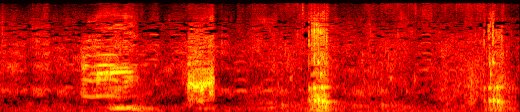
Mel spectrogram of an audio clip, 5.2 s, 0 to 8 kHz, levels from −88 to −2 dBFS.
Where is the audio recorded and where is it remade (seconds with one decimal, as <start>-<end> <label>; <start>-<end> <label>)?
0.0-5.2 recorded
